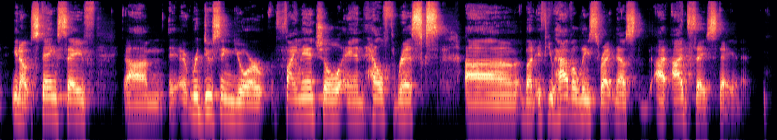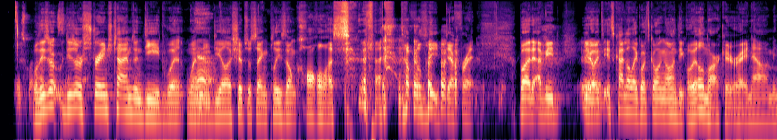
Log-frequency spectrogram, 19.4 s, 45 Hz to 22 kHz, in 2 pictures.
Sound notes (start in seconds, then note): 14.0 laughter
